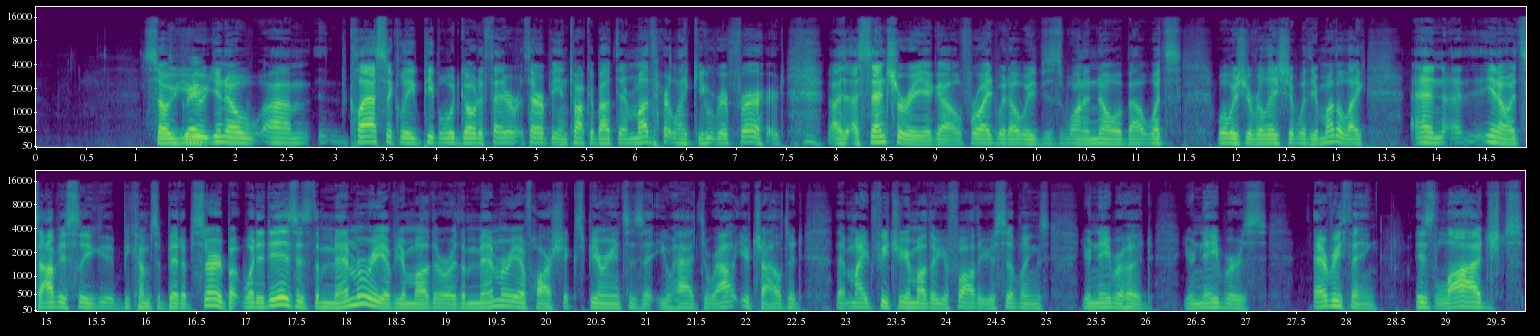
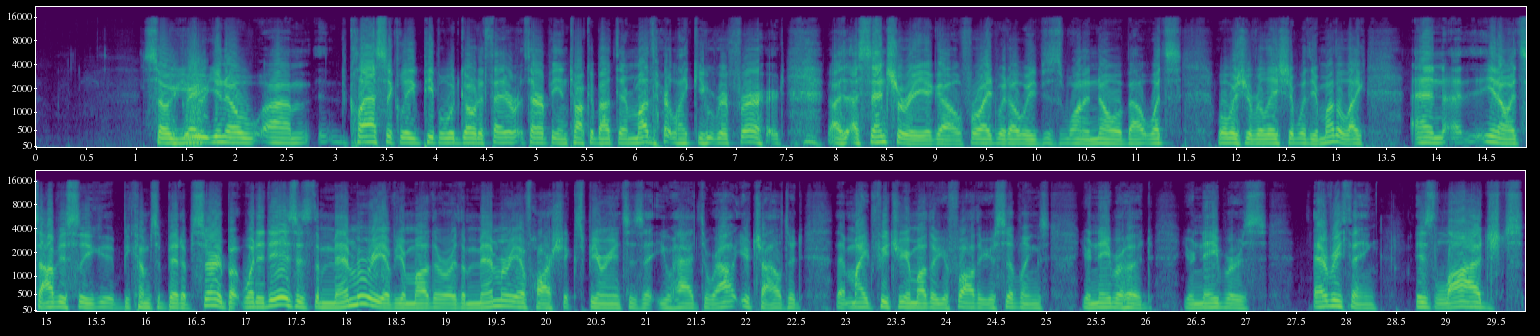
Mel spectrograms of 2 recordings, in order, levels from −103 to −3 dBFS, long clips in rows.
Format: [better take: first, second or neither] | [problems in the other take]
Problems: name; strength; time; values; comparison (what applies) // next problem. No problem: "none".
first | distortion; slight; 10 dB below the speech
